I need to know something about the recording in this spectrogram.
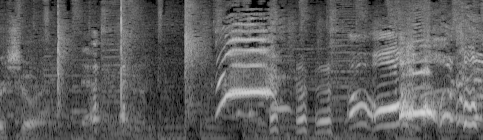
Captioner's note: chuckles; squeals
